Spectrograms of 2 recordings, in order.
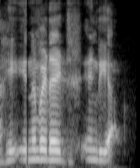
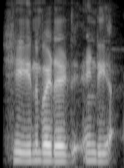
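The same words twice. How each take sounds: First: Slow and soft; teacher dictating slowly; slow dictation. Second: Slow and soft, word by word; teacher repeating the line for notes; slow dictation repeated. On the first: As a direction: dictate it word by word. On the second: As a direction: say it once more for writing. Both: Shown as a demonstration. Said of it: "लिख लो".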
